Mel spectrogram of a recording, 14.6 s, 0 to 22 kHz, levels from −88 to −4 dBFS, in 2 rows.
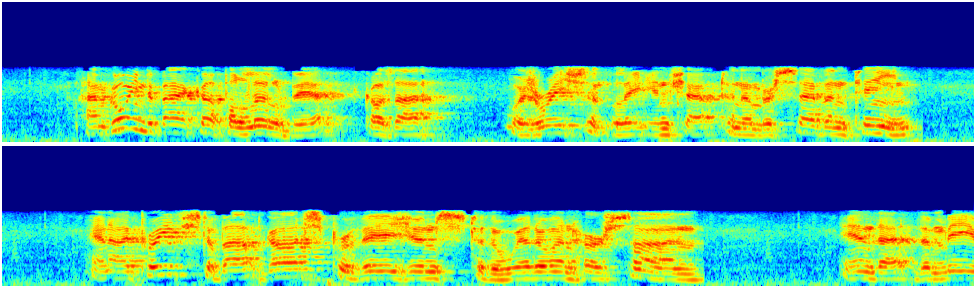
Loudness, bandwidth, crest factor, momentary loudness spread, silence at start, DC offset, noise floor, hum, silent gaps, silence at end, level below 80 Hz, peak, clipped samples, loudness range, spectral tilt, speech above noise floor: -14 LUFS; 4 kHz; 14 dB; 6 LU; 0.45 s; under 0.1%; -42 dBFS; none; none; 0 s; -52 dBFS; -2 dBFS; under 0.1%; 3 LU; -6.5 dB/octave; 27 dB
